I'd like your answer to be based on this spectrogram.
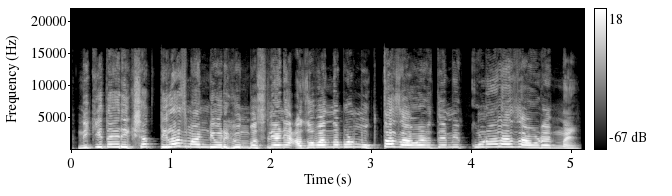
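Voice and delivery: put-on high, loud jealous boy pouring it out; angry hurt child. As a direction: accuse mother, near tears by the end. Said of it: "यश रागारागानं म्हणाला". (आईवर रागावलेला, दुखावलेला मुलगा, उंच आवाजात)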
